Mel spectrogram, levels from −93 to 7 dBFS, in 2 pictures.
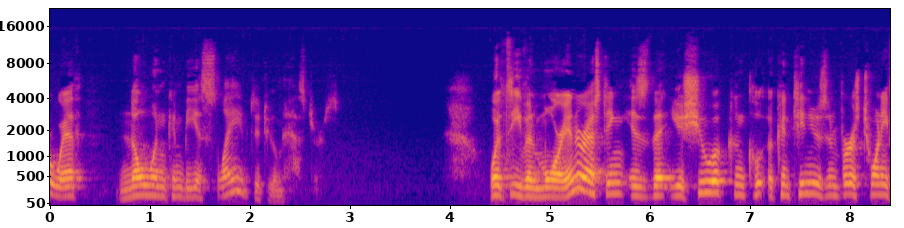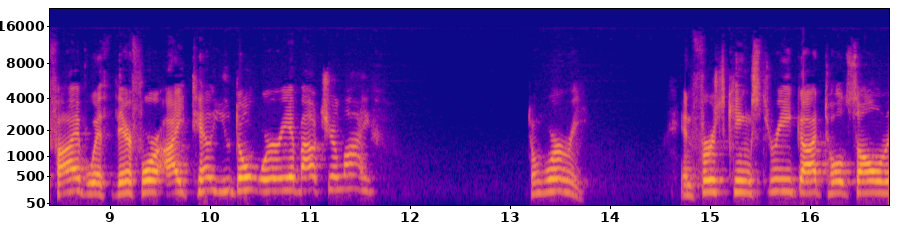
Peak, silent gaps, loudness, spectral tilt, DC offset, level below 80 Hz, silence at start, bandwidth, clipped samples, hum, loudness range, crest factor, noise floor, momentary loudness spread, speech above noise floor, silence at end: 0 dBFS; none; -17 LUFS; -4 dB/octave; under 0.1%; -68 dBFS; 0 s; 12.5 kHz; under 0.1%; none; 10 LU; 18 dB; -73 dBFS; 14 LU; 55 dB; 0 s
